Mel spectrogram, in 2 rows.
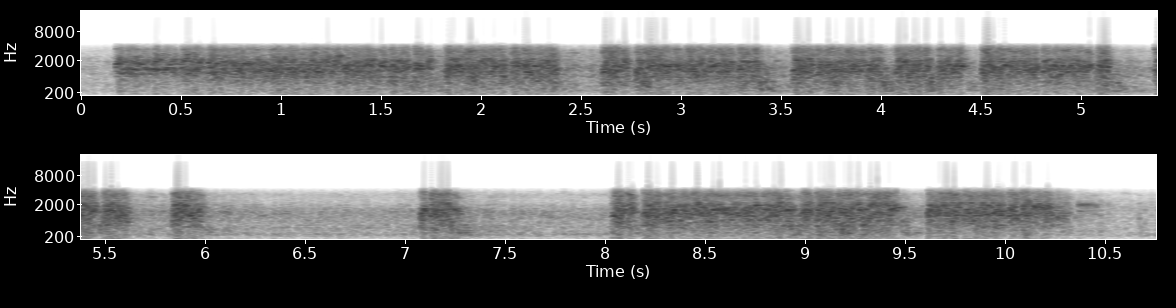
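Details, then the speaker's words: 1997 Ford Aspire in neutral with the clutch pedal released: a loose, uneven metallic rattle that swells and fades. It is silent with the clutch pressed, worst in first gear and nearly gone in fifth. Owner suspects transmission, clutch or throwout bearing. "today it started also doing the noise as soon as uh I have it neutral as soon as I take my foot off of the clutch"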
